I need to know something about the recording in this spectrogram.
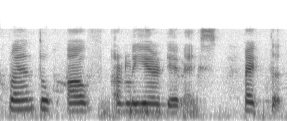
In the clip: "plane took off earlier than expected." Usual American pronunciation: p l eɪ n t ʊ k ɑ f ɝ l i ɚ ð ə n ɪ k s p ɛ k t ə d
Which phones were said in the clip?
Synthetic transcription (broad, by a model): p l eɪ n t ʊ k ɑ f ɝ l i ɚ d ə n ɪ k s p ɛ k t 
